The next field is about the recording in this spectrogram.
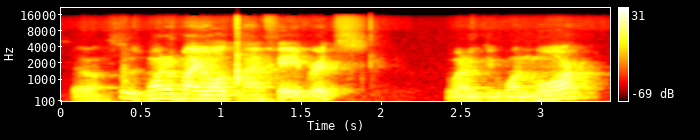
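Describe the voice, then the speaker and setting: A man reading a picture book aloud to children in an expressive, emphatic storytelling way, as a school principal at home. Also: on the high side, brisk, a little hiss or hum. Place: at home, indoors. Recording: roomy, echoey home recording.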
